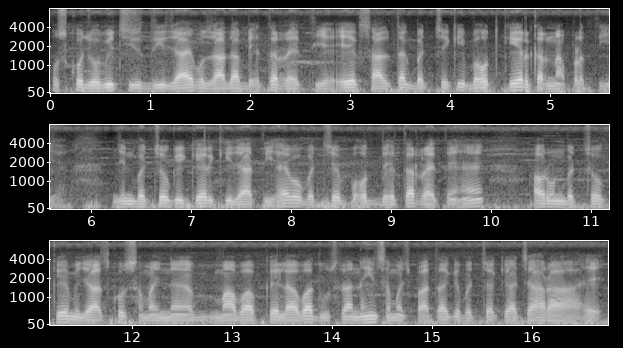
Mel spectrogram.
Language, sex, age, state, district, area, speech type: Urdu, male, 60+, Uttar Pradesh, Shahjahanpur, rural, spontaneous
